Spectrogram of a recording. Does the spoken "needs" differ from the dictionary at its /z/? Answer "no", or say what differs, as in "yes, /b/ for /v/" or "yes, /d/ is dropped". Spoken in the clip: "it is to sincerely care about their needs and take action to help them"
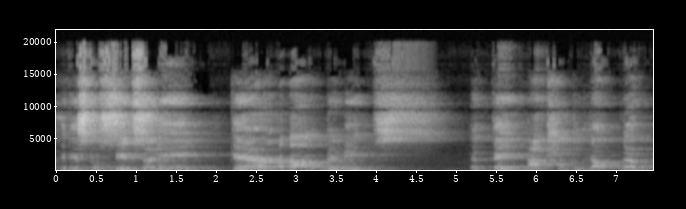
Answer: yes, /s/ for /z/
